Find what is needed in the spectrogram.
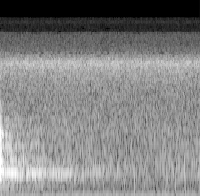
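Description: A pause in a man's speech, holding only steady background hiss from the recording, with a faint trace of the voice dying away at the start.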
